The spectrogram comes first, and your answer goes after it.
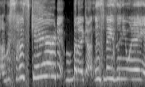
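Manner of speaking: crying. Acted. Astrid crying as she tells the whole thing, tearful wail. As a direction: blurt it out through mock sobs. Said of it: "Astrid is just crying".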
